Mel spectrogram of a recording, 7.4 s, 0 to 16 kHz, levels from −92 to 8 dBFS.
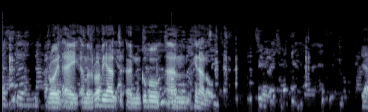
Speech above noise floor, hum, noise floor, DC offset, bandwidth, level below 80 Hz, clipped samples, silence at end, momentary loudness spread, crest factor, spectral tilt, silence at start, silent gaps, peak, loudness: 31 dB; none; -51 dBFS; under 0.1%; 7.6 kHz; -70 dBFS; under 0.1%; 0 s; 21 LU; 22 dB; -5 dB/octave; 0.05 s; 7.04-7.08 s; 0 dBFS; -19 LUFS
